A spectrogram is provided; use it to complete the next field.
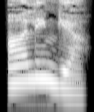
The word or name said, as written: ಆಲಿಂಗ್ಯ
